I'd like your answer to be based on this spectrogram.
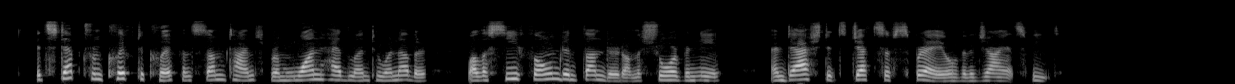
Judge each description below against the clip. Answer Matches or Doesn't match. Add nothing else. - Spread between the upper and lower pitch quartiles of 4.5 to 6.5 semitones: Doesn't match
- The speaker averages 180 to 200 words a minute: Doesn't match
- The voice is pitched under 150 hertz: Doesn't match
